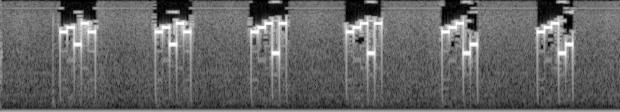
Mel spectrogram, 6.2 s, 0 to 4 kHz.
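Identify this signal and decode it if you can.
Five-tone selective call (ZVEI), heard as quick runs of five tones, tones of about 70 ms. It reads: 89508 89508 89030 89030 89035 89035
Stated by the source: ZVEI five-tone selective call, SDR reception.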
